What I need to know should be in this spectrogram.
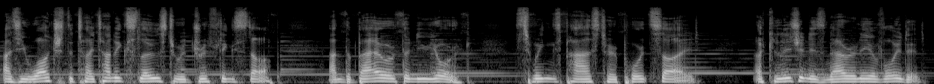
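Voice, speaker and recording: A man's voice: mid-range voice, steady tone, normal speed, mellow, faint music behind. A man who co-hosts, reading a gamebook aloud in a giggly, comedic way. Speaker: podcast co-host reading a gamebook. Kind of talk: comedic read-aloud narration.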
